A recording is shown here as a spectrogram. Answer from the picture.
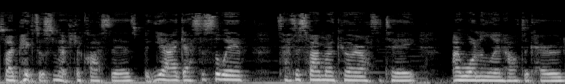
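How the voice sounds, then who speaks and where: With a British accent, a woman talks at a very fast pace. Music plays in the background. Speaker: university student vlogger. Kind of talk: casual vlog advice while doing makeup.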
